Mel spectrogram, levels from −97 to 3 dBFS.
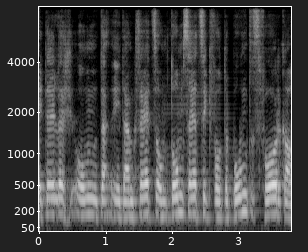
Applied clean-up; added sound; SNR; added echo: neural mask model DeepFilterNet 3.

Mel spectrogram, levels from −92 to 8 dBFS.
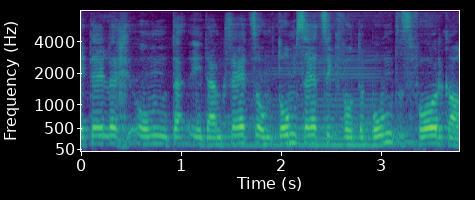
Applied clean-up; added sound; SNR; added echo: none; Bowed string instrument; 17 dB; reverberation time 1.6 s.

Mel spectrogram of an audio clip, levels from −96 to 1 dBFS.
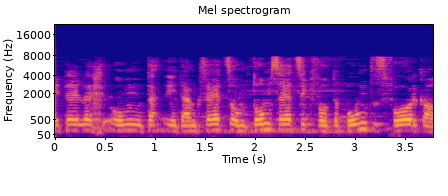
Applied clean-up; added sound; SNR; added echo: classical method WPE with log-MMSE.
